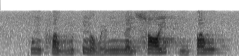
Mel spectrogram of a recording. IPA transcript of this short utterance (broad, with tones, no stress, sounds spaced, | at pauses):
kʷ ɐ˨ ŋ f ɐ˨˩ w m ɪ˨˥ k̚ n̪ o˨˩ w yː˧ ŋ n̪ e˨˩ j s ɔː˨˧ j h ɪ˨˩ ŋ p ɐ˥ w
